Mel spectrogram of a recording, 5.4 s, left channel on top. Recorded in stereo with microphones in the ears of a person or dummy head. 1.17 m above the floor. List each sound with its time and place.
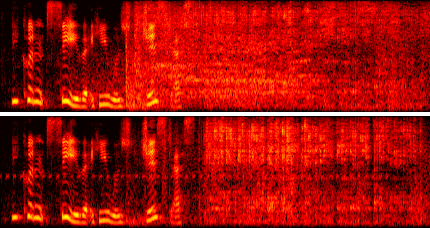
0.1 s a woman speaking: centre (ahead or behind), 0.6 m
2.5 s tearing paper: 70° right (ahead or behind), 7.5 m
